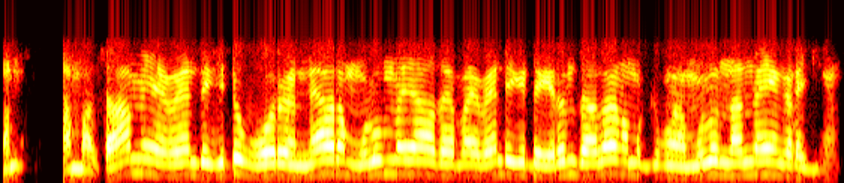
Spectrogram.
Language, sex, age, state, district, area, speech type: Tamil, male, 60+, Tamil Nadu, Pudukkottai, rural, conversation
